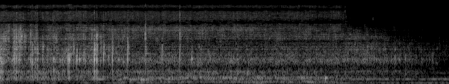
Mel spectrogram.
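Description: A 2004 American Standard Cadet pressure-assist toilet flushes with a loud, forceful rush of water that fades as the bowl refills, ending abruptly after a few seconds.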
